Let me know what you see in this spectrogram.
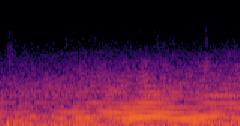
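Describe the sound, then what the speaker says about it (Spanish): A small light aircraft drones overhead with a steady propeller hum near Playa del Carmen, holding at a constant level without fading away. "Hay una avioneta que va pasando por aquí arriba."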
